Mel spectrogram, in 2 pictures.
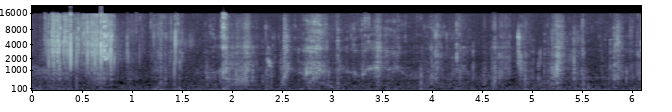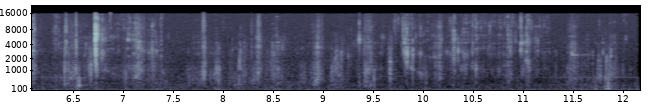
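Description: Close-miked biting and chewing of a crispy fried rice-paper spring roll (chả giò) wrapped in lettuce and herbs. There is a loud crunching bite in the first second, then a steady run of short crisp crunches as it is chewed.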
